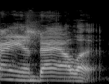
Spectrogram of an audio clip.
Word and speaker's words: scandale: Scandale.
